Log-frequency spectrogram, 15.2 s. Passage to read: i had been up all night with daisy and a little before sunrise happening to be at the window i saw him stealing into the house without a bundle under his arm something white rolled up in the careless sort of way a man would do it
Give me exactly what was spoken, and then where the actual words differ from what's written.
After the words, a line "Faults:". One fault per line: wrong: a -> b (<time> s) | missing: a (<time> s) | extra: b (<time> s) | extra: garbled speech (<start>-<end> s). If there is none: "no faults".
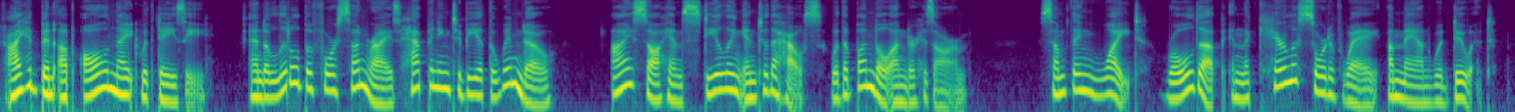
i had been up all night with daisy and a little before sunrise happening to be at the window i saw him stealing into the house with a bundle under his arm something white rolled up in the careless sort of way a man would do it
Faults:
wrong: without -> with (8.3 s)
